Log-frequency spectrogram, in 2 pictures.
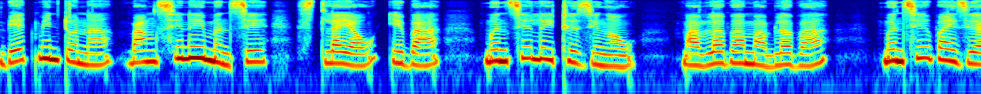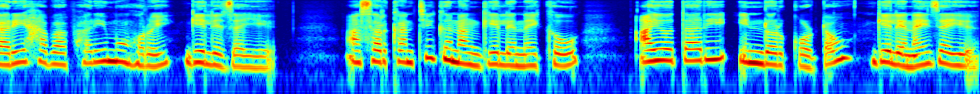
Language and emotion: Bodo, neutral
